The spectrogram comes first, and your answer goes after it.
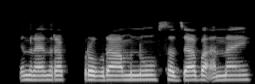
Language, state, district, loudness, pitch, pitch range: Kurukh, Chhattisgarh, Jashpur, -16 LUFS, 210 Hz, 210-215 Hz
